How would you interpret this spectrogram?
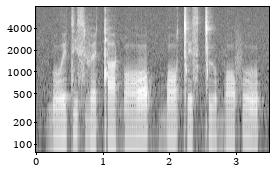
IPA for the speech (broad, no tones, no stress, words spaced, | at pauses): ɠoe̯tisvɛǃa ɠɔ | ɓɔǀesǀɯo̯ bɔfo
